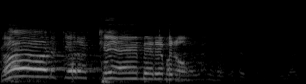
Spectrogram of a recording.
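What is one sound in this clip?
A man chants loudly in a drawn-out voice.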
